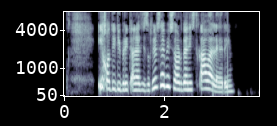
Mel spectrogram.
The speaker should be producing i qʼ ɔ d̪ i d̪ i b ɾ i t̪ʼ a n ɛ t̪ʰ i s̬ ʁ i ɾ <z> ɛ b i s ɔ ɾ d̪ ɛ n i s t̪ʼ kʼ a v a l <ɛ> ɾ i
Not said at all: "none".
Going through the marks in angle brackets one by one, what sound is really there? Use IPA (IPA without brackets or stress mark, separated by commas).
s, ɛ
